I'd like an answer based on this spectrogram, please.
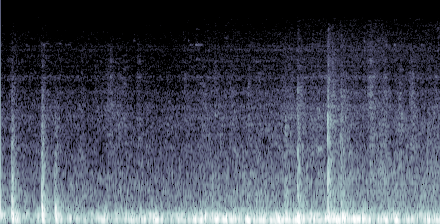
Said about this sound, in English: It's so nice. And I love a romantic train ride.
